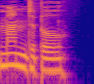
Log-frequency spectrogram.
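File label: "mandible", British English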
